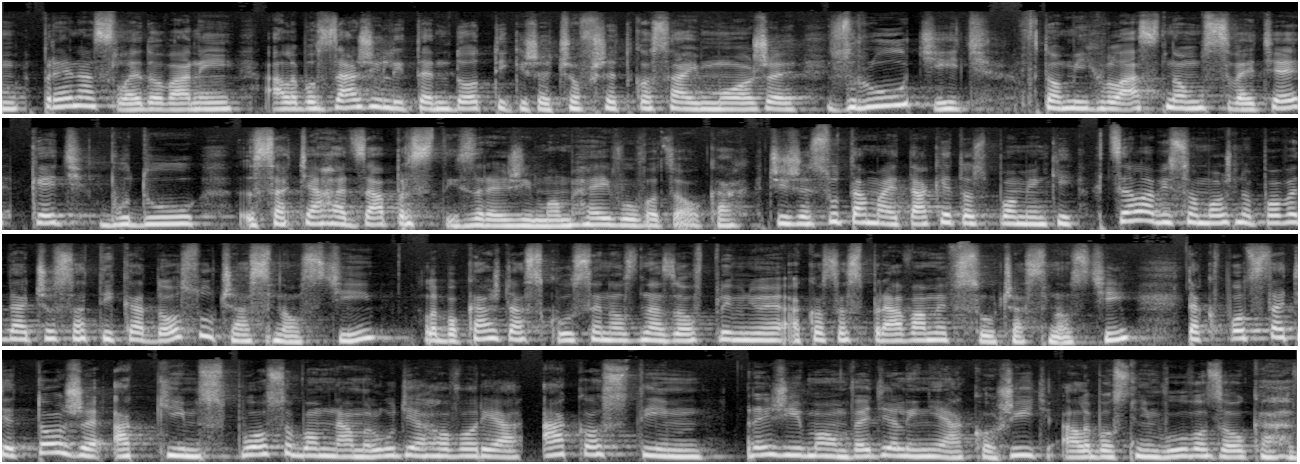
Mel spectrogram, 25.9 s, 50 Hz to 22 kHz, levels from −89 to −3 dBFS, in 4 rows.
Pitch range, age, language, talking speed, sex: 190-230 Hz, 40-59, Slovak, 175 wpm, female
